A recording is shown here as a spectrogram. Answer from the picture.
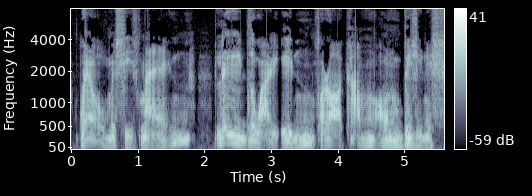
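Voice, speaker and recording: A man's put-on character voice, fairly low in pitch, with lively intonation at a very slow pace. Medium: read story. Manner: pompous, officious.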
